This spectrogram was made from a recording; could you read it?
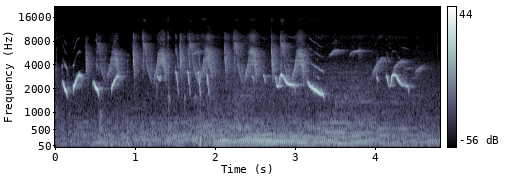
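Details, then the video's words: Horsfield's babbler song material for training songbirds: a few loud whistled notes rising then falling, mixed into a busy layer of high chirping and rapid trills, with soft low background rumble. "materi vokal mewah cetak jawara dengan masteran Topcerr khas burung pelanduksemak."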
